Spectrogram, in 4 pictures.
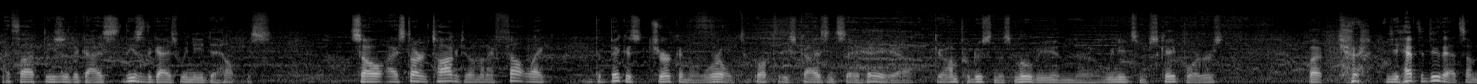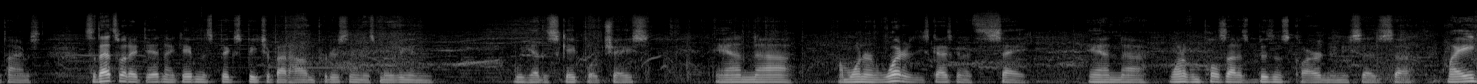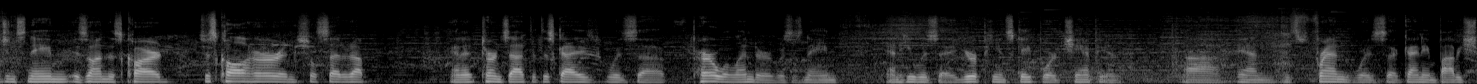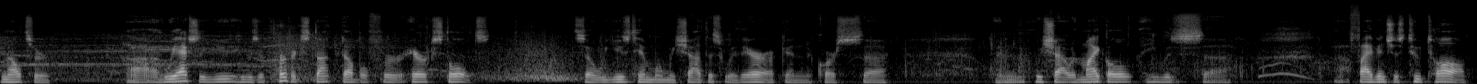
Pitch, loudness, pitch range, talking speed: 115 Hz, -32 LUFS, 105-120 Hz, 200 wpm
